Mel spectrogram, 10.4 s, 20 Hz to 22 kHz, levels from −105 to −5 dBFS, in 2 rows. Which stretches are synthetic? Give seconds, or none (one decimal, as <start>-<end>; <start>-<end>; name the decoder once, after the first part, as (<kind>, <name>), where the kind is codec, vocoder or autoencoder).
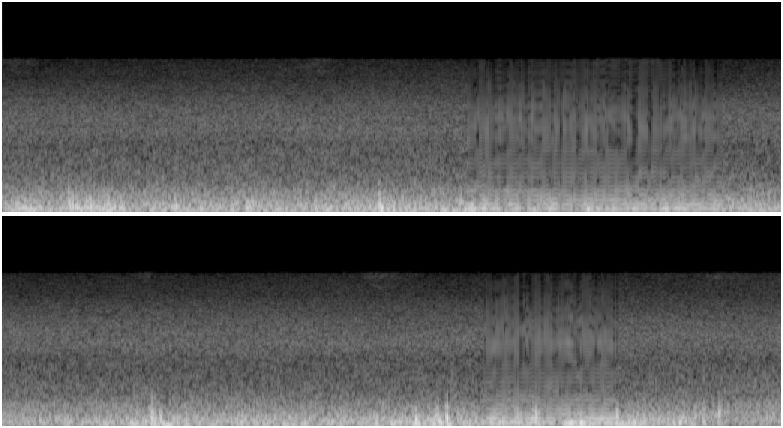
3.1-4.8 (vocoder, BigVGAN v2); 8.4-9.3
